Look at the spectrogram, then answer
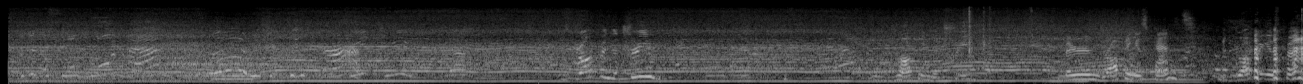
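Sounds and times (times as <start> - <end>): chainsaw cutting wood: 0.1 - 12.6.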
